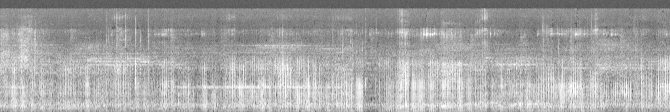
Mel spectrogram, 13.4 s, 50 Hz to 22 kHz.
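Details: Teething kitten of 8 weeks purring on a baby blanket: a constant throaty rumble with brief dips in intensity, mixed with scratchy chewing and rustling of cloth.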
